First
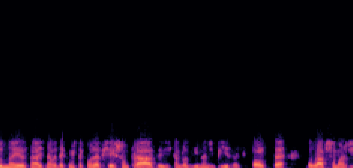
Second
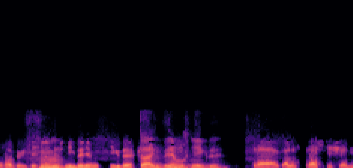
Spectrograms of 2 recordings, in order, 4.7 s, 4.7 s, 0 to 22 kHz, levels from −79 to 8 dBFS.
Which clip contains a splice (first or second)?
second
